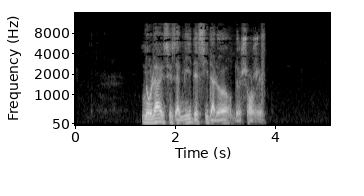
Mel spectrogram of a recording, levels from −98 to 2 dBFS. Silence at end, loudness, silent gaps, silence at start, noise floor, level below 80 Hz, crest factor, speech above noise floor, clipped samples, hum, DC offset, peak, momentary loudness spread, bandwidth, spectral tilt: 1.3 s; -24 LUFS; none; 1.35 s; -83 dBFS; -56 dBFS; 20 dB; 60 dB; under 0.1%; none; under 0.1%; -6 dBFS; 12 LU; 11.5 kHz; -5 dB/octave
